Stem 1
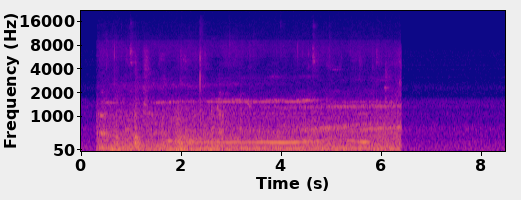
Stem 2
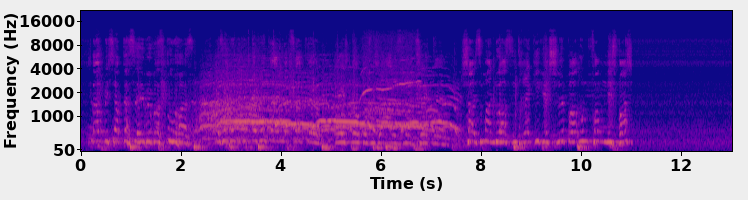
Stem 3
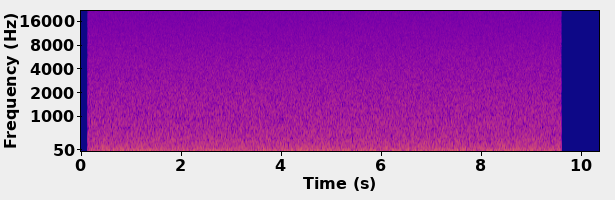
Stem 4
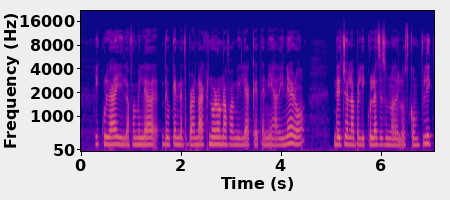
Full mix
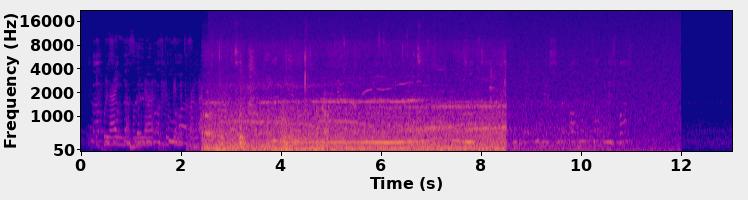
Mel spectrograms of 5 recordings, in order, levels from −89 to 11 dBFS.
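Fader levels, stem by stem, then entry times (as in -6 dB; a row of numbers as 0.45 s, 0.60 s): +1.5 dB, -7.5 dB, -18.0 dB, -19.5 dB; 2.10 s, 0.00 s, 2.40 s, 0.00 s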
